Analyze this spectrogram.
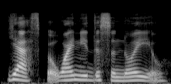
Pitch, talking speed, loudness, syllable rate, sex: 190 Hz, 245 wpm, -18 LUFS, 5.4 syllables/s, female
